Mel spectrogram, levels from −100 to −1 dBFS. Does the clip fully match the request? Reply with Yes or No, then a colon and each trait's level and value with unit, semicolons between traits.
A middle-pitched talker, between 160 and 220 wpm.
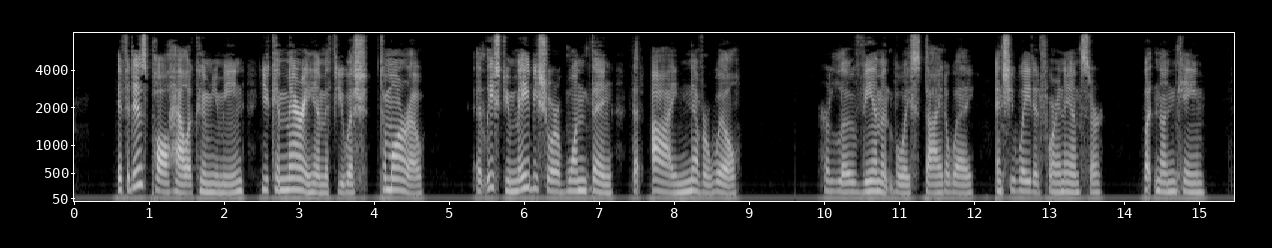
Yes: medium, 170 Hz; average, 175 wpm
